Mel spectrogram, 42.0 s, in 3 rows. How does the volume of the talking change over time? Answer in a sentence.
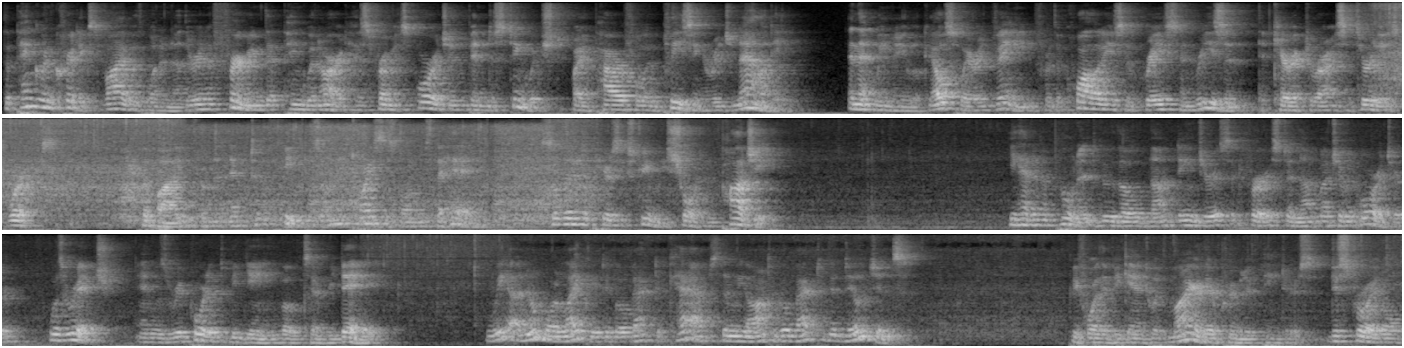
The volume of the talking stays about the same.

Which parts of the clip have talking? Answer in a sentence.
The talking can be heard from 0.0 to 14.6 s, from 15.3 to 21.8 s, from 24.1 to 31.8 s, from 32.9 to 37.1 s and from 38.6 to 41.9 s.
